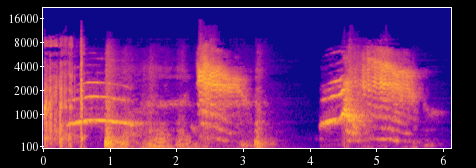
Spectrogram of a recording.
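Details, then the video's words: Fighting cats, very angry: a wailing yowl over scuffling thumps breaks into a loud rasping scream, then after a short pause another rising yowl that turns into a harsh, noisy screech. "cat fighting sounds - Scary - Sound like K1ds - Very Angry"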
